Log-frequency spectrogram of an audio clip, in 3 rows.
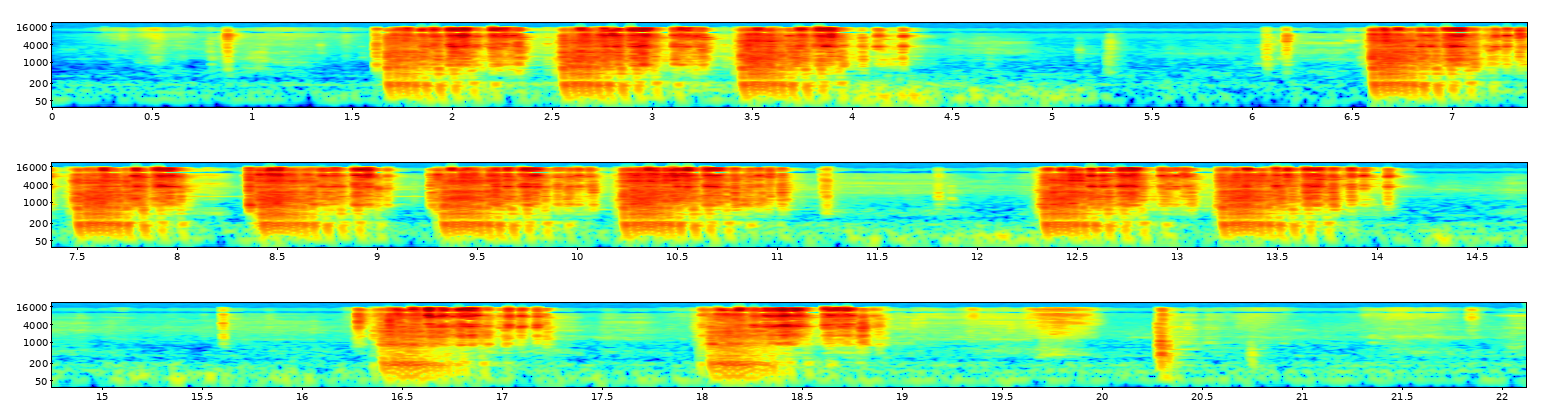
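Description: Recoil starter of a McCulloch MAC 10-10 two-stroke chainsaw being pulled over and over, each pull a short burst of engine cranking: about a dozen pulls in quick runs of three to five, then two single pulls. The engine does not catch and run.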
